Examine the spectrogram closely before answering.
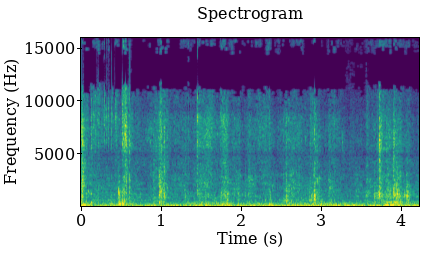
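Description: Irregular knocks, clicks and scrapes of handling in a car's boot: the boot floor cover lifted and the steel spare wheel in its well touched, over a steady low hum.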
